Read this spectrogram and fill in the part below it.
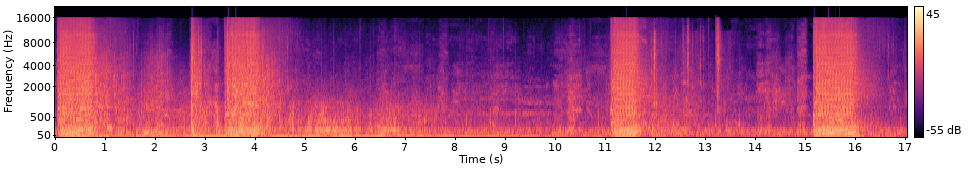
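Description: A submachine gun fires loud rapid bursts.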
